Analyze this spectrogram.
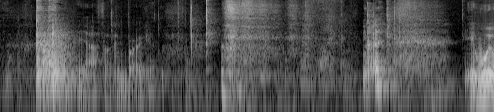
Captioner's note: laughing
